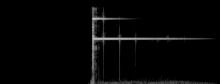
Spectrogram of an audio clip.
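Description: A single bright bell ding about a second in, ringing out and fading away over about a second.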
